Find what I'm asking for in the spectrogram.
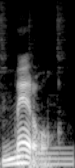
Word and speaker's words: metal: Y la pronunciación sería mero, mero. Ahora, ¿por qué mero si hay una T? Dirían ustedes. Acuérdense que en inglés americano la esa T la pronunciamos como una R.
